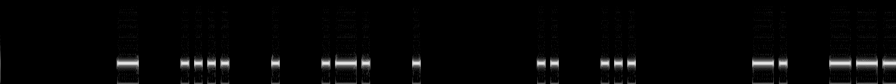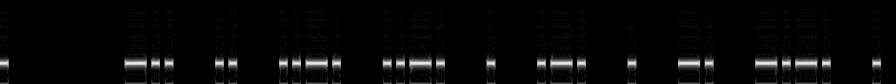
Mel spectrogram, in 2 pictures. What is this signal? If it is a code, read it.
Morse code, heard as a keyed tone, about 18 wpm, spaced as for 12 wpm, 1000 Hz. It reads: THERE IS NO DIFFERENCE
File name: qotdfiles / 12wpm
